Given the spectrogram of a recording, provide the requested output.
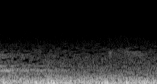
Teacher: ويخلد فيه مهانا بإشباع الهاء، وقد وقعت بين ساكن ومتحرك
